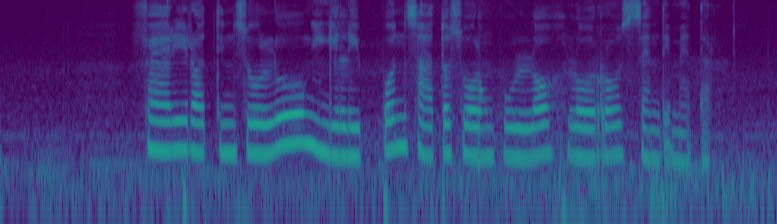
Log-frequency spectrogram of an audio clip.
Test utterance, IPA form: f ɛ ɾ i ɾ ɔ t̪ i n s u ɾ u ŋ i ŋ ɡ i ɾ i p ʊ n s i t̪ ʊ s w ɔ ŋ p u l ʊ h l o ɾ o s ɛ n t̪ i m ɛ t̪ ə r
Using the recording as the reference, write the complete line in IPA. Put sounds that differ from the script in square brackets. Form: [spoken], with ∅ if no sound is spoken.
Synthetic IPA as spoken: f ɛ ɾ i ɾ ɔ t̪ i n s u [l] u ŋ i ŋ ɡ i [l] i p ʊ n s [a] t̪ ʊ s w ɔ ŋ p u l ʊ h l o ɾ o s ɛ n t̪ i m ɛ t̪ ə r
